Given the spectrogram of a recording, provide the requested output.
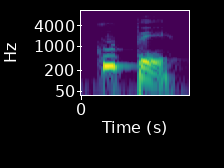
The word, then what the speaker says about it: couper: Couper. Okay, when you combine this O and U together, you will get the sound OU.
